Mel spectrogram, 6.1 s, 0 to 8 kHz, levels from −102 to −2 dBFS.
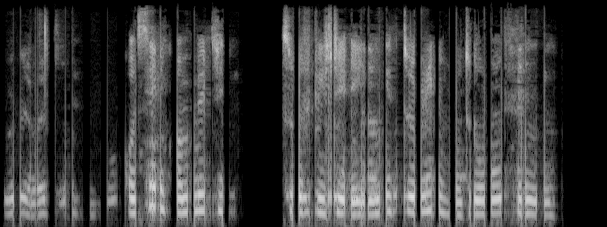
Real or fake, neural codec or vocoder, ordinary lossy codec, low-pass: fake; codec, 16 kHz, 6 kbps, DAC; AAC, 32 kbps; 7.2 kHz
